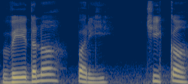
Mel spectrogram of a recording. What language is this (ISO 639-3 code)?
pan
